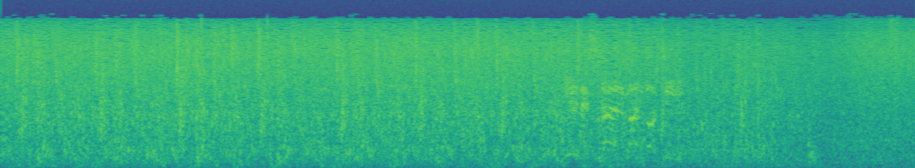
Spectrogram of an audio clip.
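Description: Water splashes and churns as a swimmer strokes through choppy waves.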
